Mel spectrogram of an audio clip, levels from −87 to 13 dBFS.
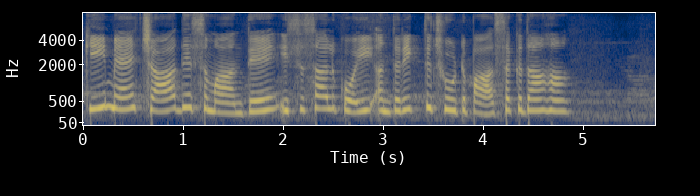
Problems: constant background noise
